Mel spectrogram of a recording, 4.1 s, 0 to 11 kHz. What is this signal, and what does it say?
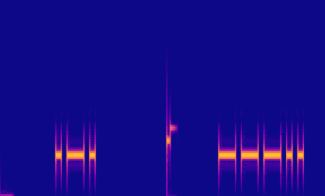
Morse code, heard as a keyed tone, about 17 wpm, 700 Hz. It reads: R 8
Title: Single Letter-Number - Rapid-Fire 17wpm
